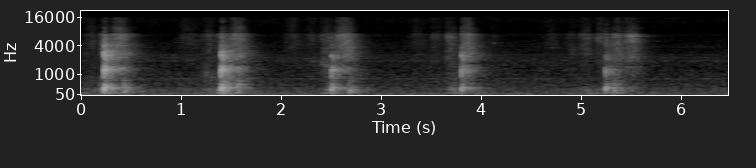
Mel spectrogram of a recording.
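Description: A knife cutting through a peeled orange onto a wooden cutting board: five slicing strokes, about one every 1.2 seconds.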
